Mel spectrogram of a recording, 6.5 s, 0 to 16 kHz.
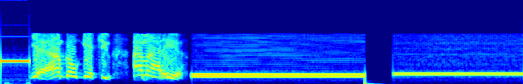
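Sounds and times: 
speech: 0.5 - 2.5
telephone line dial tone: 2.4 - 6.5.

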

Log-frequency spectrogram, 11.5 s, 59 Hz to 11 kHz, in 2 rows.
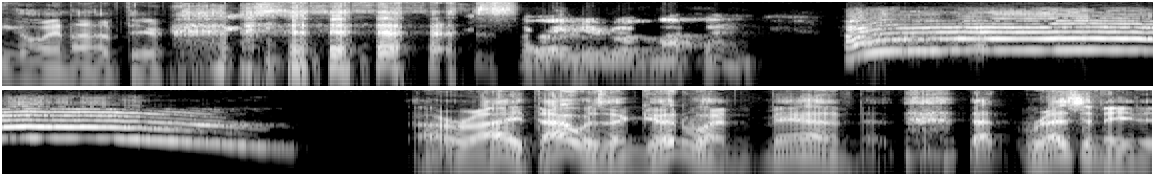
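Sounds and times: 
speech: 0.0 - 4.8, 7.8 - 11.5
laughter: 0.9 - 2.6, 10.2 - 10.8
person imitating hound dog howl: 4.2 - 7.3.

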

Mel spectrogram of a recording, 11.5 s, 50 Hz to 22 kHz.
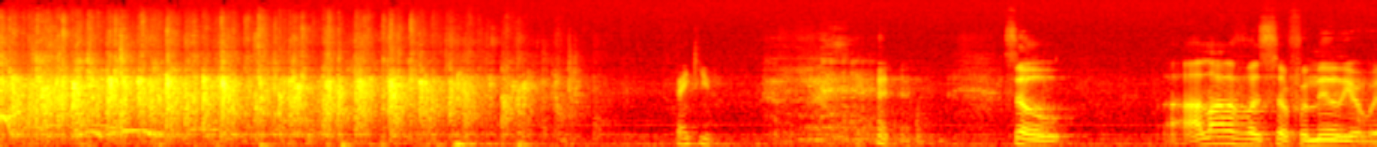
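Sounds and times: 
audience applauding a guest being introduced: 0.0 - 5.0
speech: 5.7 - 6.1, 7.2 - 7.8, 8.4 - 9.0, 9.8 - 11.4
laughter: 6.5 - 7.8.

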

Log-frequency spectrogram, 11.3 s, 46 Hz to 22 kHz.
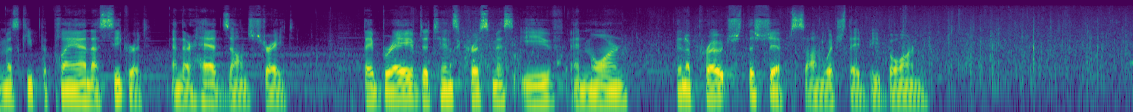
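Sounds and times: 
speech: 0.0 - 3.0, 3.6 - 9.4
light rain falling: 6.3 - 11.3.

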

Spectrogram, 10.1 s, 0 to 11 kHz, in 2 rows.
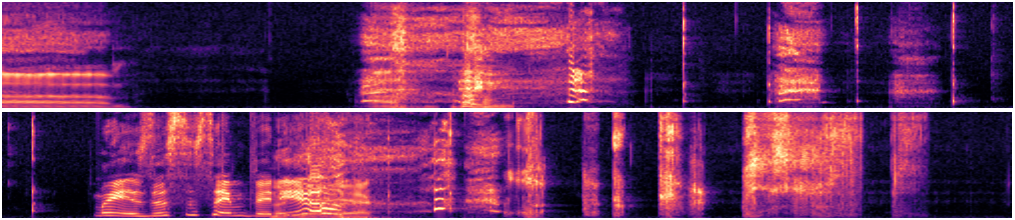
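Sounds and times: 
speech: 0.0 - 0.8, 1.8 - 2.8, 5.6 - 7.8
voice imitating the squish of stepping on a tomato: 4.2 - 5.4, 7.6 - 9.8.

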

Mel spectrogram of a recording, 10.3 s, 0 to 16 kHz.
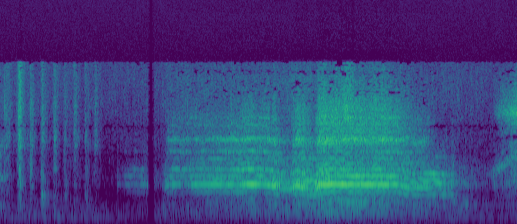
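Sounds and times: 
fast train whistle blast for the highway: 3.4 - 8.7.

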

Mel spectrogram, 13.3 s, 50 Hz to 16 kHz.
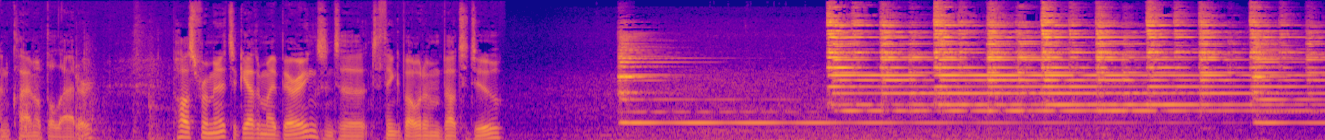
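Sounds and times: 
speech: 0.0 - 5.1
church bells rung by hand in a church bell tower: 6.2 - 13.2.

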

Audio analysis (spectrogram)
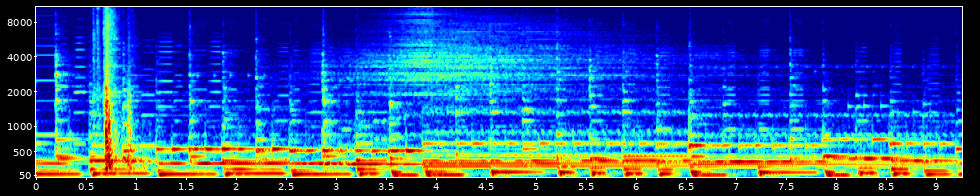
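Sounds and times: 
steady musical bed: 0.0 - 9.2
door shutting with a thud: 0.6 - 1.1.

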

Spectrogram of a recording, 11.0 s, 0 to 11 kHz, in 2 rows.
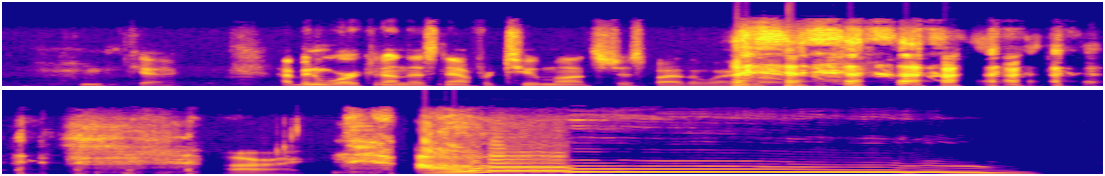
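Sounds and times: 
speech: 0.4 - 8.4
laughter: 3.6 - 6.6
person imitating a hound dog howl: 7.6 - 10.7.

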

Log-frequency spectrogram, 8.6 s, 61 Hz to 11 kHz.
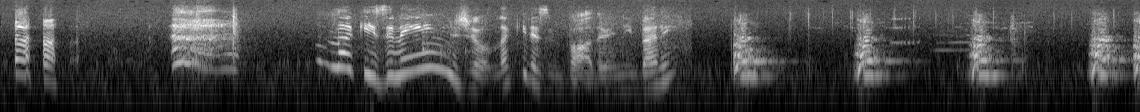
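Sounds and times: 
speech: 0.2 - 0.6, 2.6 - 5.7
dog barking: 5.5 - 8.5.

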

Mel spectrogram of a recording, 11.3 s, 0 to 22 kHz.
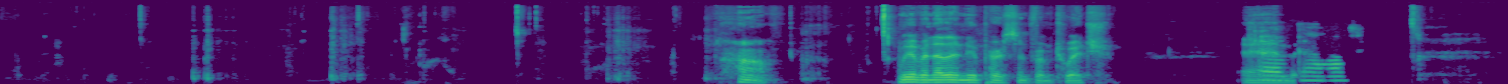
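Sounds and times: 
chewing a crunchy snack: 0.1 - 6.7
speech: 5.5 - 5.8, 6.8 - 8.4, 9.3 - 10.3.

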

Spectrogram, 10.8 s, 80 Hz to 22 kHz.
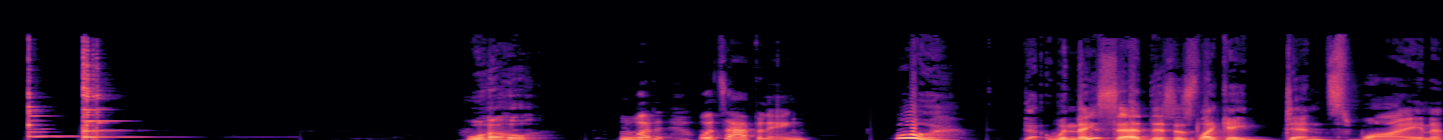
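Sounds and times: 
wine glasses clinking in a toast: 0.2 - 1.4
speech: 3.5 - 4.1, 4.7 - 10.8.

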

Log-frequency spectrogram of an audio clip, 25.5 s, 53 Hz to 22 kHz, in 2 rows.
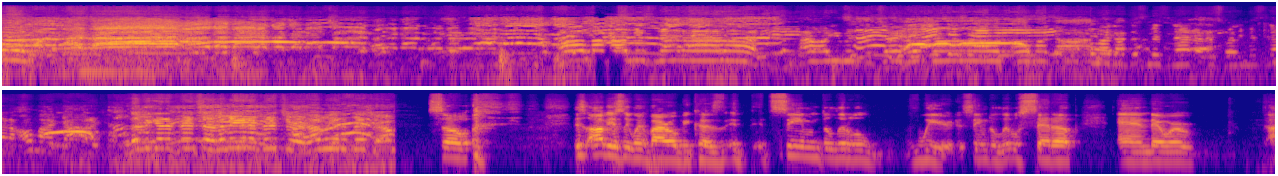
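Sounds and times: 
crowd of excited fans screaming outside a hotel in New York: 0.0 - 11.2, 13.1 - 16.7
shouted talking: 0.0 - 16.7
speech: 15.8 - 17.6, 18.6 - 24.8.

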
